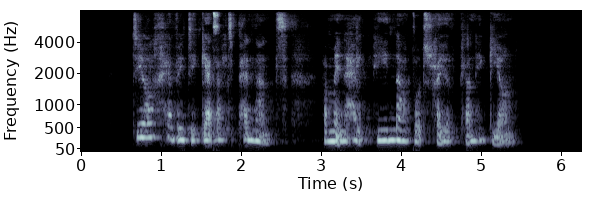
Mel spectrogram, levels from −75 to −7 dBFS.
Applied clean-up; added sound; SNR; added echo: neural mask model DeepFilterNet 3.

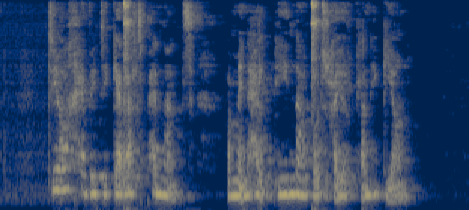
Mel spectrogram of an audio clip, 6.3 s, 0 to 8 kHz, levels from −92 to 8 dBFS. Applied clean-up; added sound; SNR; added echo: classical method WPE with log-MMSE.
